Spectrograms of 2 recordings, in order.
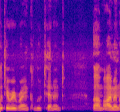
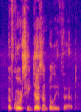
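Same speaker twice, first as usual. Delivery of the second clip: plain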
